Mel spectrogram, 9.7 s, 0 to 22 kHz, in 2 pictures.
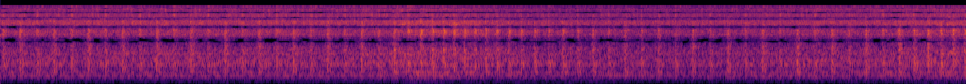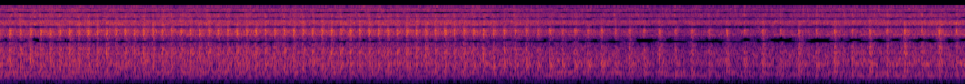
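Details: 1999 Ford Expedition 5.4L V8 at idle: a mystery steady knocking under the engine noise, roughly two knocks a second.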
